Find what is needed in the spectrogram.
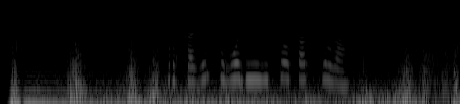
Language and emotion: Russian, neutral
